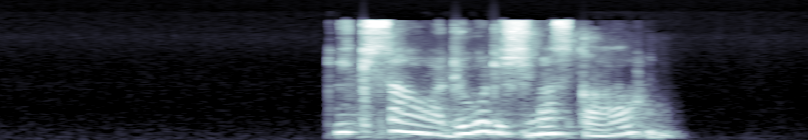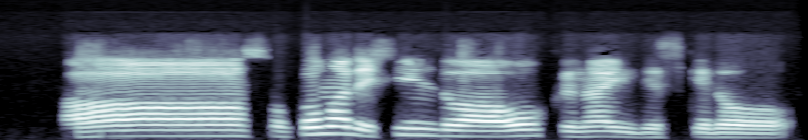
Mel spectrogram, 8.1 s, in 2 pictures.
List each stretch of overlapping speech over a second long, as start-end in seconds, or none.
none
